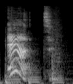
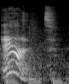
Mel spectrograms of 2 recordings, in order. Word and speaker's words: aunt: A palavra tia em inglês se pronuncia aunt. É isso mesmo. É a mesma pronúncia, aunt.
